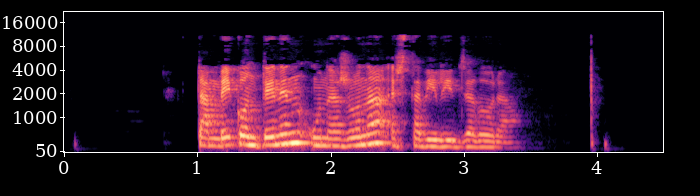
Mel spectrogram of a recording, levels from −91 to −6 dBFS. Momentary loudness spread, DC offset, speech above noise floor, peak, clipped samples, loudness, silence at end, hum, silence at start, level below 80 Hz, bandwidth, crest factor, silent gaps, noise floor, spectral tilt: 11 LU; under 0.1%; 71 dB; 0 dBFS; under 0.1%; -16 LUFS; 1.1 s; none; 1 s; -68 dBFS; 11.5 kHz; 18 dB; none; -87 dBFS; -4.5 dB/octave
